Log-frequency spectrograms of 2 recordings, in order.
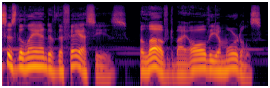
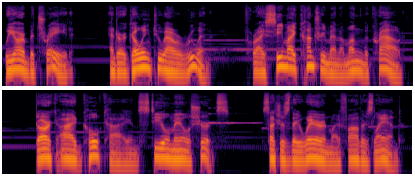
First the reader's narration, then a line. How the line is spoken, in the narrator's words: Medea trembled and whispered into Jason's ear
